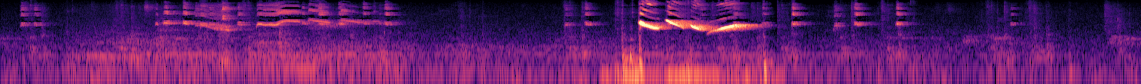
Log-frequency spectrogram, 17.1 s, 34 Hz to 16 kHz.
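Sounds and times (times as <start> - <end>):
Green-winged saltator singing: 3.1 - 5.9, 9.6 - 11.5.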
